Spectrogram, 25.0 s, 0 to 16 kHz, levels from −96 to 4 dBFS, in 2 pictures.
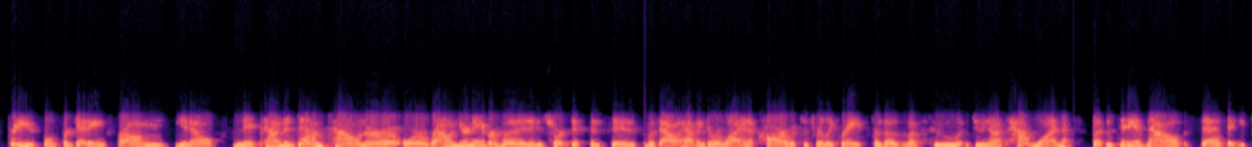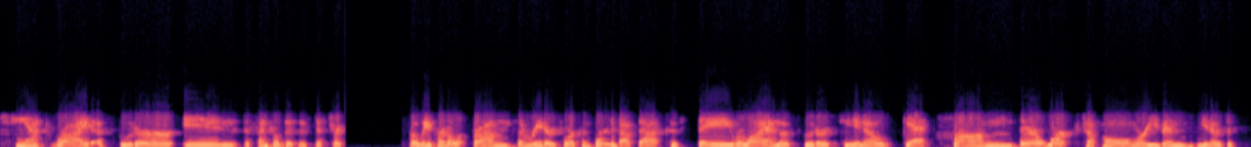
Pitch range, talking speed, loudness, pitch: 170-230 Hz, 205 wpm, -18 LUFS, 190 Hz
